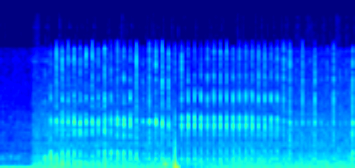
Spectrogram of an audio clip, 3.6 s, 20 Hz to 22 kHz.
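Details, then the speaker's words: 1JZ engine in a drift FC RX7 that keeps limping, running with a coil checked for arcing: sharp, regular ticking snaps over a rough idle as the spark jumps through the coil's paint; two of three coils and two plug wires bad. "That's jumping through the paint right now."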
